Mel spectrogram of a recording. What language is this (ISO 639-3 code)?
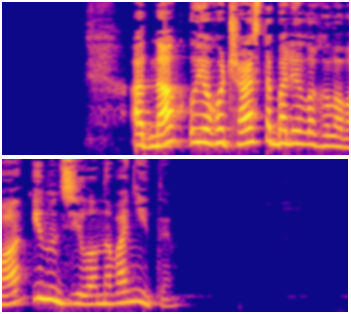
bel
